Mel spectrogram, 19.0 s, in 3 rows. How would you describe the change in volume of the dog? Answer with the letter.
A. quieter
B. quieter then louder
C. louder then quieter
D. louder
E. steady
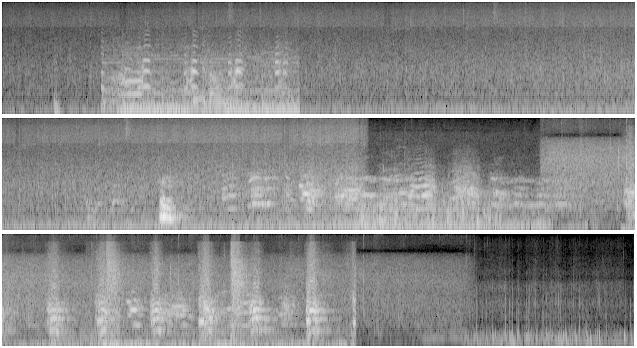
B.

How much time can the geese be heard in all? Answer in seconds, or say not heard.
6 s.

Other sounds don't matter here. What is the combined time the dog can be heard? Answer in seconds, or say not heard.
9 s.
